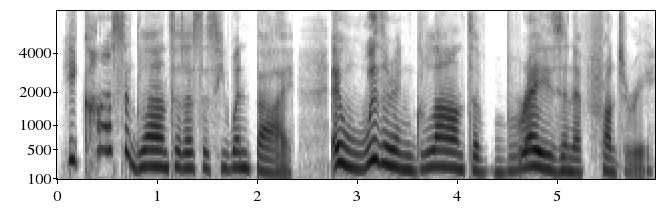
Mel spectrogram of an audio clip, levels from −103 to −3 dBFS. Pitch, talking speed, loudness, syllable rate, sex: 235 Hz, 160 wpm, -19 LUFS, 4.6 syllables/s, female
